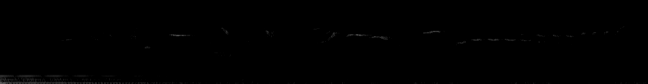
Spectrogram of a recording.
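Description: Faint birdsong: small birds chirping and twittering in many quick, short, sliding notes.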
